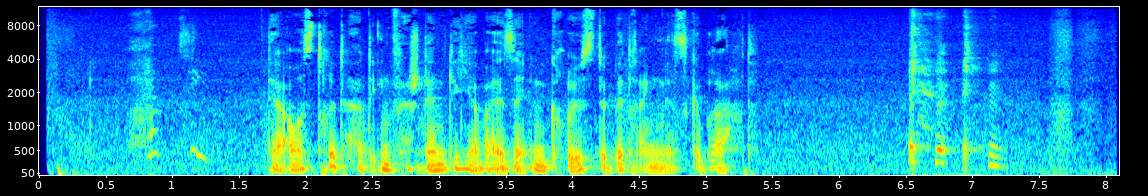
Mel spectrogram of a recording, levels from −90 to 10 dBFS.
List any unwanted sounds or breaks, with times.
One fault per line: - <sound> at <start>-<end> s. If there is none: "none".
- sneeze at 0.7-1.3 s
- cough at 6.5-7.3 s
